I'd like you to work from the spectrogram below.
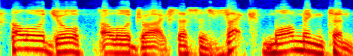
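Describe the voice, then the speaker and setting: The speaker has a Scottish accent and lively intonation. The pace is fairly slow. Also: man. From Scotland. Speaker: caller. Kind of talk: recorded voice message.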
